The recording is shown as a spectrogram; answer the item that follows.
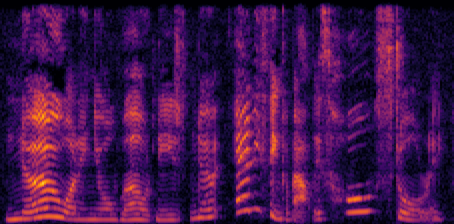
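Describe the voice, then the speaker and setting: A woman's voice: mid-range voice, very animated, measured pace. A woman voicing a fierce, scornful witch who coaxes and tempts insistently in a children's storybook. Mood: sly sweet tempting. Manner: imperious, insistent persuasion.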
